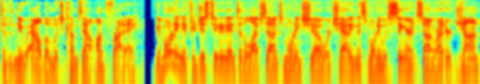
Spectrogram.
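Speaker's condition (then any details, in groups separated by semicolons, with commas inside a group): No condition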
